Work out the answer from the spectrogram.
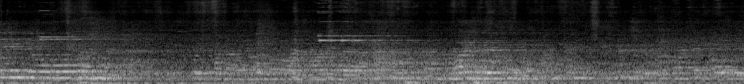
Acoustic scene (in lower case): subway station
